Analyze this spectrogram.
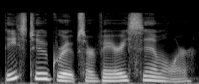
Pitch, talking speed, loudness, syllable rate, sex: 185 Hz, 180 wpm, -16 LUFS, 5.9 syllables/s, female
